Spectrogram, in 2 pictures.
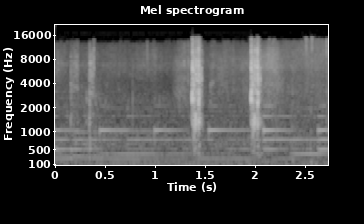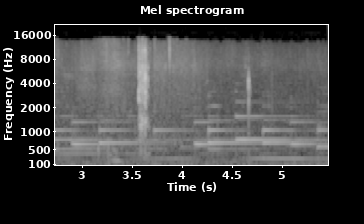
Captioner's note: camera clicking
